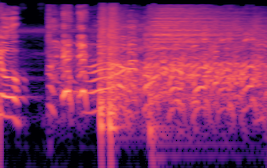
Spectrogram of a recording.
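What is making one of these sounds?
A drum kit is struck with sticks.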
